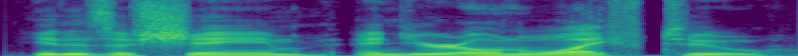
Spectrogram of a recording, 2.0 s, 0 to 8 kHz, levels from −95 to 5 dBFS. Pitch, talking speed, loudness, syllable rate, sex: 135 Hz, 270 wpm, -16 LUFS, 5.6 syllables/s, male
